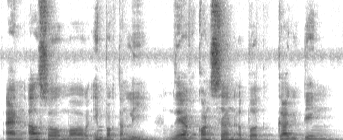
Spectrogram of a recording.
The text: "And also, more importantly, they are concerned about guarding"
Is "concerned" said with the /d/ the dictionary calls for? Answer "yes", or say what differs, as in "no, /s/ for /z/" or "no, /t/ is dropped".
no, /d/ is dropped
